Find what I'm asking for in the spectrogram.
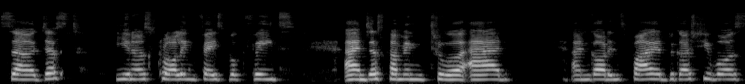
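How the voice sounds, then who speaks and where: Flat and monotone, a woman's fairly high voice moves at a fairly slow pace. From India. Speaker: online business entrepreneur. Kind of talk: interview.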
